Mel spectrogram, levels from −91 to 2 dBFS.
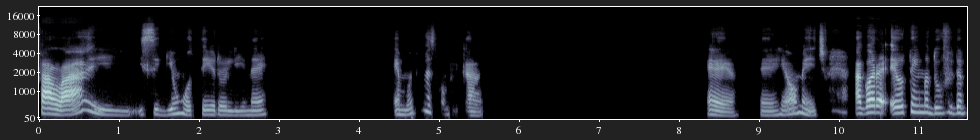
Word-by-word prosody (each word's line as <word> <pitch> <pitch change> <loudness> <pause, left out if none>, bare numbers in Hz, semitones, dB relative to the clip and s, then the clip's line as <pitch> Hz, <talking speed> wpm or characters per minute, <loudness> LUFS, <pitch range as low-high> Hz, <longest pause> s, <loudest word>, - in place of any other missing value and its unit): falar 175 - +8
e 155 - -7
e - - -11
seguir 175 0 -4
um 200 - -5
roteiro 160 -2 -6
ali, 145 -1 -8
né. 150 +3 -6 1.6
É - - -3
muito 175 +6 -11
mais 265 -4 -6
complicado. 140 -6 -8 2.8
É, 140 -6 -1 0.3
é, 145 0 -8
realmente. 205 +6 -3 0.4
Agora 230 +7 +8
eu 215 +3 +3
tenho 245 +1 -3
uma 235 0 -3
dúvida, 210 +1 -5
170 Hz, 105 wpm, -25 LUFS, 150-210 Hz, 2.8 s, falar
